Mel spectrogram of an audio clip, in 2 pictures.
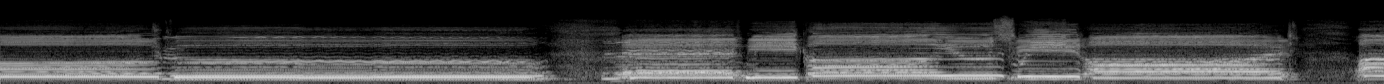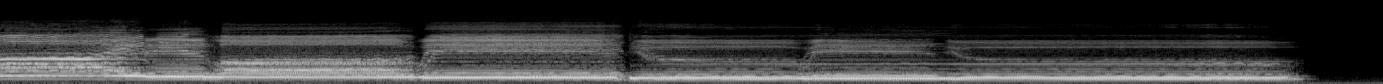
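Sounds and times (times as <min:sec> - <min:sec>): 
tenor singing: 0:00.0 - 0:27.0.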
